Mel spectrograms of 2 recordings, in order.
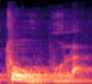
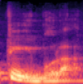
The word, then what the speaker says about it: Tùbula: Gemellas è diventata una città fantasma poiché finora si era pensato che la città di Tubula, erroneamente pronunciato Tibula, capolinea della strada Tibulas-Caralis, fosse situata nei pressi di Castelsardo.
